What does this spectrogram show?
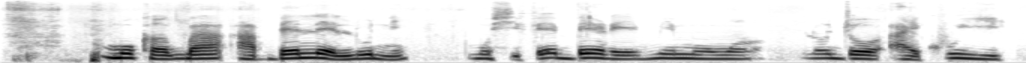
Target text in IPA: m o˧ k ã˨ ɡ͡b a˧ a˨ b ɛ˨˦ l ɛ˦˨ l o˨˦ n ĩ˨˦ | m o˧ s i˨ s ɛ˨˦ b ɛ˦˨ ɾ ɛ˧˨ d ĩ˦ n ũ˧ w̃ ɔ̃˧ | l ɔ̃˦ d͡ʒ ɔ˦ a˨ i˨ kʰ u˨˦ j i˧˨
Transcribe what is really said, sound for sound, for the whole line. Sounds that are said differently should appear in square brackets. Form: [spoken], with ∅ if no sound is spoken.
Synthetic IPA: m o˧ k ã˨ ɡ͡b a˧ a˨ b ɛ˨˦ l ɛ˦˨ l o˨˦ n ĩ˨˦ | m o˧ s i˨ [f] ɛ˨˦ b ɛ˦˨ ɾ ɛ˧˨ [n] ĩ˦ [m] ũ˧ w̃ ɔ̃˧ | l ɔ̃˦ d͡ʒ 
